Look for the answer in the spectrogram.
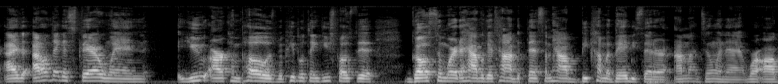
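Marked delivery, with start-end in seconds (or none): none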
